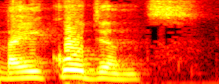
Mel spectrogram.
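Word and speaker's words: pnictogens: हैं, नाइट्रोजन family, और इसका नाम है नाइकोजेंस। क्या बोलते हैं इसको? नाइकोजेंस। पी साइलेंट रहता वहां पे।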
